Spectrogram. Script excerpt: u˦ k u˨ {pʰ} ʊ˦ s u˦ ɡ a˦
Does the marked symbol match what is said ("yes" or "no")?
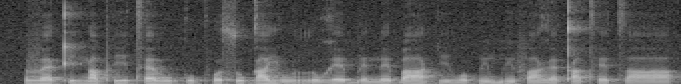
yes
